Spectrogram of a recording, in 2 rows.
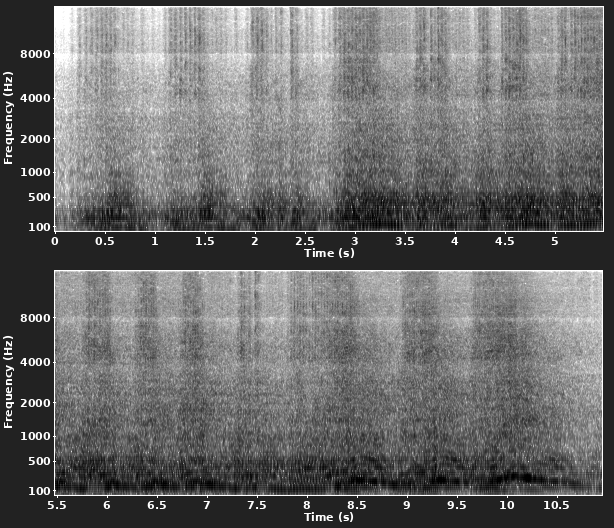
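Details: Cold motorcycle started with about 5 inches of snow on the ground, revved: ragged, uneven beat with lumpy pickup as revs rise and fall; owner thinks it is running on only one cylinder, on high choke; misfire suspected, then runs perfectly.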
